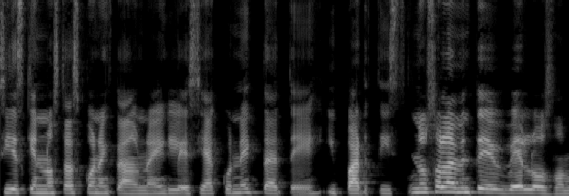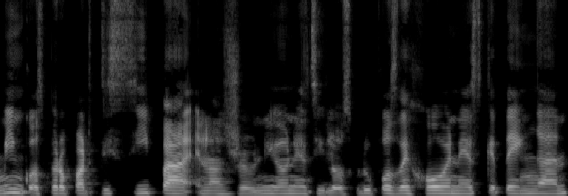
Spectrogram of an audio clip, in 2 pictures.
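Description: Over a very clean recording with a silent background, a woman with a bright, sharp tone speaks at a medium pitch and a fairly quick pace, keeping her intonation fairly even. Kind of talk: casual chat.

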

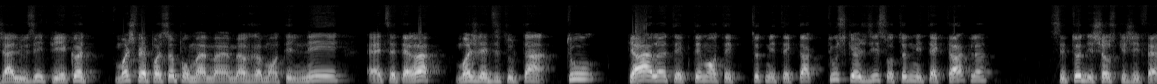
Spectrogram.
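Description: A man talks in an energetic tone at a moderate pace, his pitch high. The recording is very clean, with a silent background. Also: ordinary pitch variation. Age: 20s. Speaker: young real estate investor. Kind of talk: casual interview chat.

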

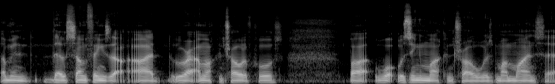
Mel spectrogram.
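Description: A man with a very deep, low voice and a southern English accent talks at a fairly quick pace in a flat monotone, recorded very cleanly against total silence. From southern England, Hertfordshire. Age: 20s. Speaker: mixed martial arts fighter. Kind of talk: casual interview.

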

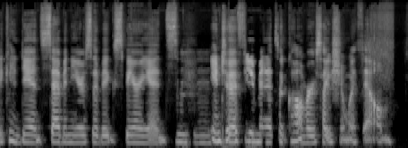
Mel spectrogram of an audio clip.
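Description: A woman with an Appalachian accent, medium pitch and fairly even intonation, on a very clean recording with a silent background. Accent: Appalachian Southern US. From Eastern Kentucky, Appalachia. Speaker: podcast co-host, military spouse. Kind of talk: casual chat.

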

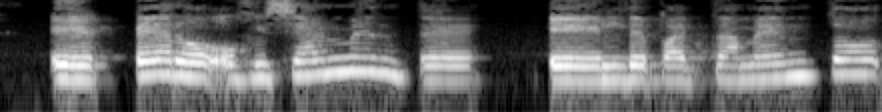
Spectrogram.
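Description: A woman talks in a normal speaking voice at a fairly high pitch. Her pitch varies in an ordinary way. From Puerto Rico, Vega Baja. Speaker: athletic therapist and public health professional. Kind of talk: interview.

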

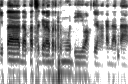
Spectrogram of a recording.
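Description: The man's voice sits fairly low in pitch and has a bright, sharp tone. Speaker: podcast guest. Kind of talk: casual chat.

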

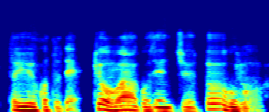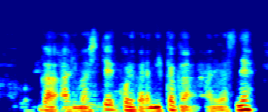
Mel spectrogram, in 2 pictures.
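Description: With lively intonation and a dark, mellow, somewhat breathy tone, a man speaks at a moderate pace and a medium pitch in a dry, close sound with no echo. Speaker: radio host. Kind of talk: live event reporting. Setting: conference venue, live. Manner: halting, many fillers.

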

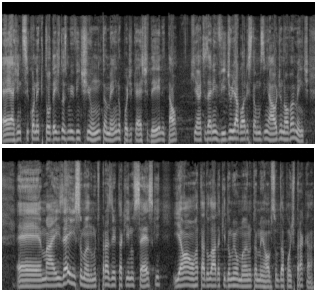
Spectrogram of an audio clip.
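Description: Speaking at a very fast pace, a man keeps his fairly high pitch on a fairly even intonation. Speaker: podcast host. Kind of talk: casual chat. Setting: stage with audience.

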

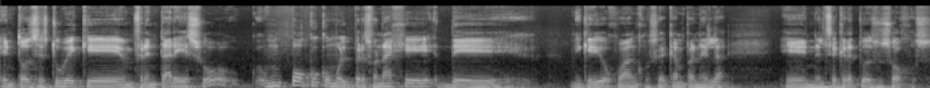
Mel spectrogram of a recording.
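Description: In a room with audible echo, a man speaks at a fairly slow pace with a fairly low pitch, ordinary pitch variation, a somewhat breathy quality and very even loudness. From Mexico, Monterrey. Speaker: film director and producer. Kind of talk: interview. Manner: halting, repeats words.

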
